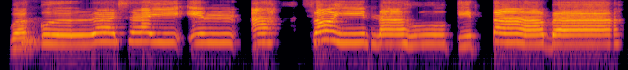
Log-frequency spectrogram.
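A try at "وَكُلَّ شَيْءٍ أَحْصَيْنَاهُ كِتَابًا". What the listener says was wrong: Ini kebalik ya, nanya yang panjang. Nahu.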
